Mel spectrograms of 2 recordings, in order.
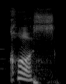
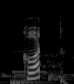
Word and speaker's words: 것: It sounds like T. So it's not kos, it's kot.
